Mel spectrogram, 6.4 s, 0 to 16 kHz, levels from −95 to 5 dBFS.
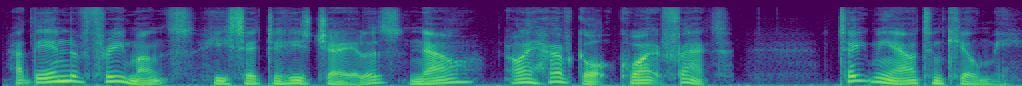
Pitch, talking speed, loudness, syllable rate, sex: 130 Hz, 215 wpm, -18 LUFS, 4.6 syllables/s, male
